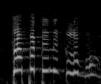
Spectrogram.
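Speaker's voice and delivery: high, loud scolding imitation; imitating wife's scolding. Preacher replaying wife's scolding, high and loud. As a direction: throw it out like an annoyed wife. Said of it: "Sabi niya sa akin".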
